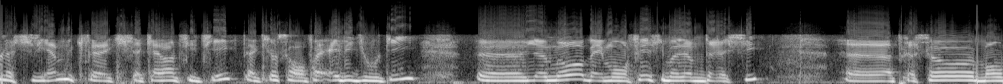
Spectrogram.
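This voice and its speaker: An older man with a Quebec French accent, chatting casually over amateur radio in a halting, folksy, self-deprecating way, telling rambling anecdotes. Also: high voice, a bit bright, poor audio.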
